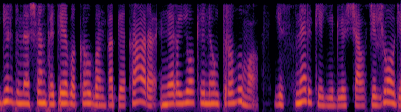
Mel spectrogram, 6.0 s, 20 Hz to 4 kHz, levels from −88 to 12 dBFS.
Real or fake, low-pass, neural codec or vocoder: fake; 3.6 kHz; codec, 16 kHz in and 24 kHz out, 0.6 kbps, FireRedTTS-2 codec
